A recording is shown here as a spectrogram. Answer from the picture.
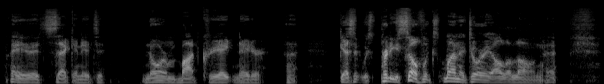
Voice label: English Voice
